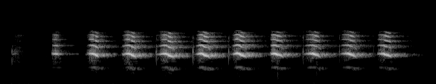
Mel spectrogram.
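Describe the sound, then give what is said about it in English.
Relaxed hen turkey calls worked on a wooden box call: about ten evenly spaced, raspy yelps with a steady, unhurried rhythm, fairly loud and heard alone after a faint short note. “my personal taste is to call and not call excited. I'm just kind of loafing calling. Yep. Kind of it'll sound kind of like this on a box,”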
